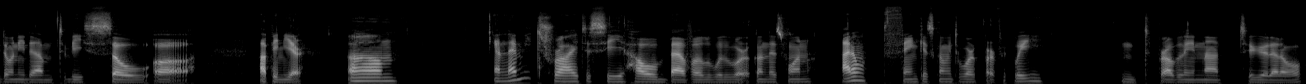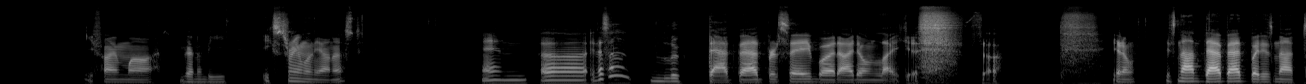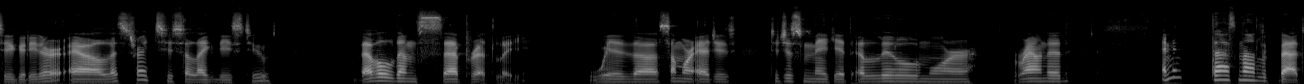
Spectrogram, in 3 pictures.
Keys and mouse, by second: 0.6 ctrl+s, 1.2 shift+middle click, 1.4 middle click, 6.2-7.4 drag, 9.4 ctrl+a, 11.2-14.5 drag, 15.2-16.6 drag, 18.3-20.3 middle drag, 20.8 middle click, 21.1 Tab, 21.6 shift+middle click, 22.5 alt+click, 23.3 2, 23.6 click, 24.4 click, 25.0 middle click, 25.4 shift+click, 25.4 shift+middle click, 27.0 middle drag, 27.6 shift+middle click, 28.1 middle click, 29.1 ctrl+b, 33.3 Tab, 34.6-35.9 middle drag, 36.1 ctrl+s, 36.6-37.0 middle drag, 37.3 middle click, 38.6-39.1 middle drag.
